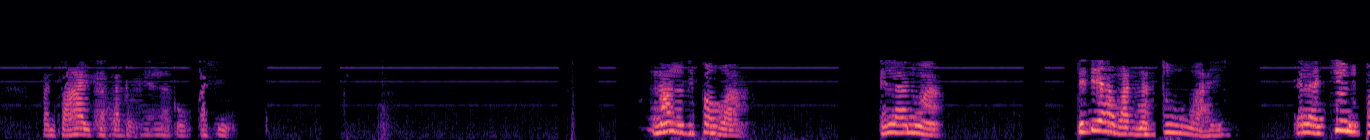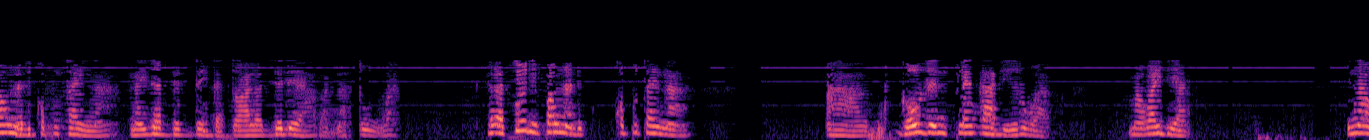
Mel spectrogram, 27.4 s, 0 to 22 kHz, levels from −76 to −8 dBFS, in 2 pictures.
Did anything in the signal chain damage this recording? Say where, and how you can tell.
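Yes, at two stages. The first is the analogue wiring. A faint whine-like buzz runs for the whole clip, pulsing at around 1 kHz and sitting roughly 30 dB below the speech. It tracks nothing in the speech itself, which is the sign of computer activity noise. Load swings in the processor, graphics card or mouse modulate the shared ground, and the audio input picks up that ground current as a chirping buzz that jumps up and drops back with the computer's activity.

The second stage is the codec. The speech has nothing above 3.8 kHz, so sibilants are dull, and the whole clip is heavily smeared with a watery, warbling texture. The cause is likely AAC compression: AAC-LC pushed to an extremely low rate, which fits something near 8 kbps. At that rate the encoder pulls its cut-off down and starves the remaining bands of bits, producing holes and swirling artefacts throughout.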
